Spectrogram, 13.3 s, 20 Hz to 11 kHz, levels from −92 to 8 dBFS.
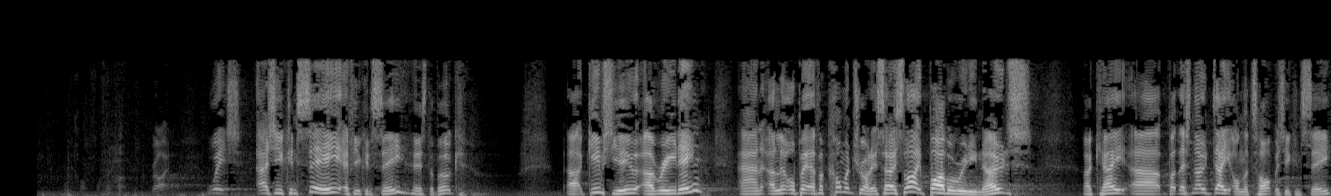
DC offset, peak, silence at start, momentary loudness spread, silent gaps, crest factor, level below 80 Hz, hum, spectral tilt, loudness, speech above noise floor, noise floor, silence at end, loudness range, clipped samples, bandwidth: under 0.1%; -4 dBFS; 1.55 s; 14 LU; none; 22 dB; -62 dBFS; none; -4 dB/octave; -24 LUFS; 37 dB; -61 dBFS; 0 s; 6 LU; under 0.1%; 8 kHz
